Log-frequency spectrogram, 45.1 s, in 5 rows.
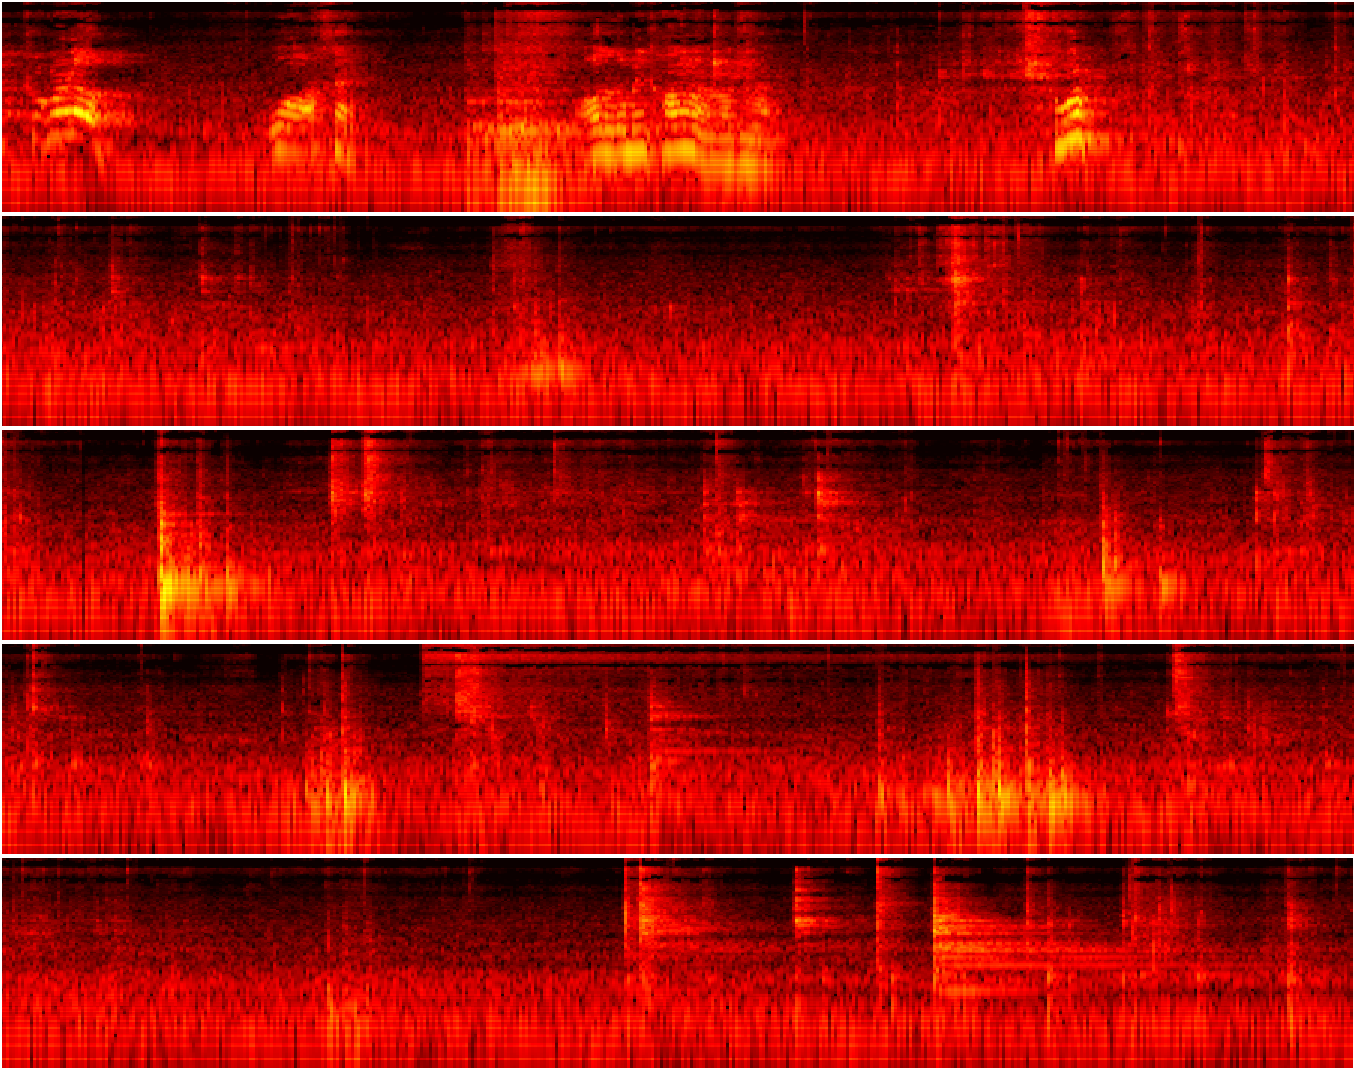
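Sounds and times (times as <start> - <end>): metal ladle clinking on wok: 31.3 - 32.1, 40.2 - 44.8.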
